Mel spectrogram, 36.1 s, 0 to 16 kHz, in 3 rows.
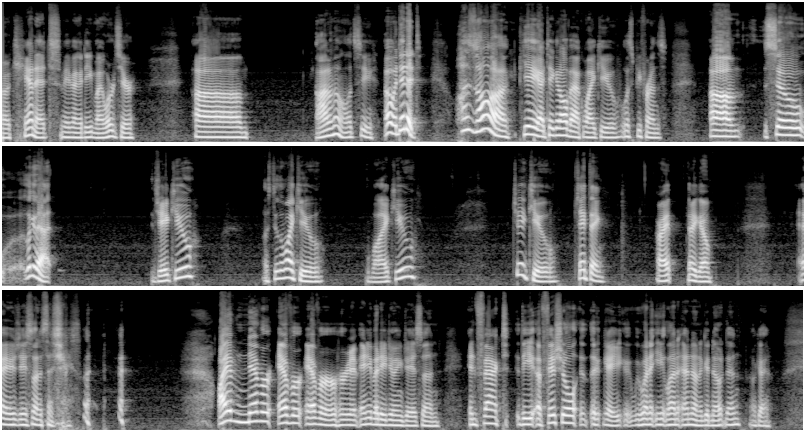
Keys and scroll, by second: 0.0-1.2 typing, 2.8 x, 3.0 x, 4.8 Return, 10.9 ctrl+[, 11.1 k, 11.9 Return, 13.3 ctrl+[, 13.4 k, 14.2 k, 15.7 k, 16.1 k, 17.9 Return, 18.0-19.1 typing, 18.7 ctrl+[, 19.8 Return, 30.6-31.4 typing, 32.6-36.0 typing.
